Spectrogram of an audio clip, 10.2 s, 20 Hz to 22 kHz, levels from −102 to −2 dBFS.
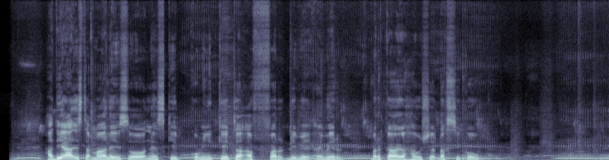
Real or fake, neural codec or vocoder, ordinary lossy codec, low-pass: real; none; none; none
